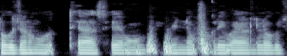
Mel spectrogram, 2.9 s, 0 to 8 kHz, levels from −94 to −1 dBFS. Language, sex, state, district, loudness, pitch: Bengali, male, West Bengal, Jhargram, -19 LUFS, 115 Hz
